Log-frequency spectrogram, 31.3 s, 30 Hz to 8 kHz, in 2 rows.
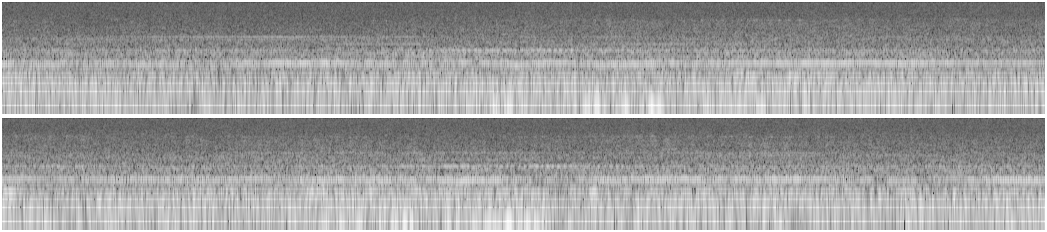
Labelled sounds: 25.5	25.8	humpback whale, 1.6 to 1.7 kHz

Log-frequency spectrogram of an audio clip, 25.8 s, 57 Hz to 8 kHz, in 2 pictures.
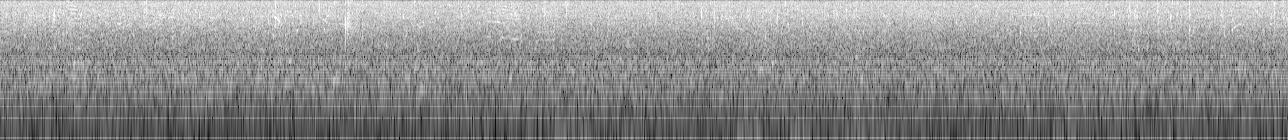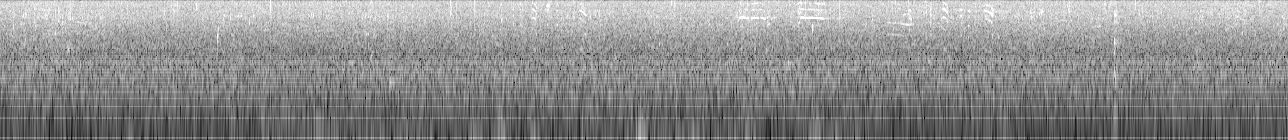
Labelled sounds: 5.3	5.6	Pacific white-sided dolphin, 1.8 to 2.0 kHz
20.3	21.2	Pacific white-sided dolphin, 4.0 to 7.2 kHz
21.7	22.0	Pacific white-sided dolphin, 3.2 to 3.6 kHz

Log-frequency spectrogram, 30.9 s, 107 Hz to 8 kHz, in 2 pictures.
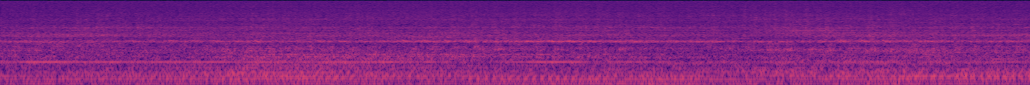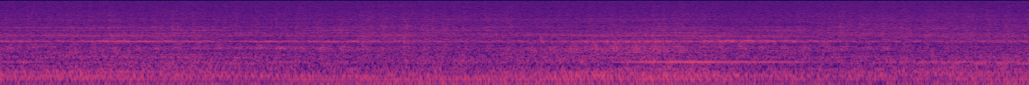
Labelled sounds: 26.2	26.5	vessel noise, 0.86 to 1.1 kHz

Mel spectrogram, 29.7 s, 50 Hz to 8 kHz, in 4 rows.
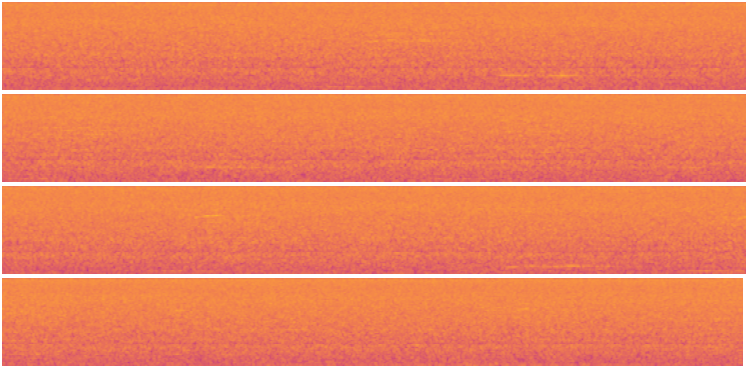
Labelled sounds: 16.8	17.1	humpback whale, 2.6 to 2.9 kHz

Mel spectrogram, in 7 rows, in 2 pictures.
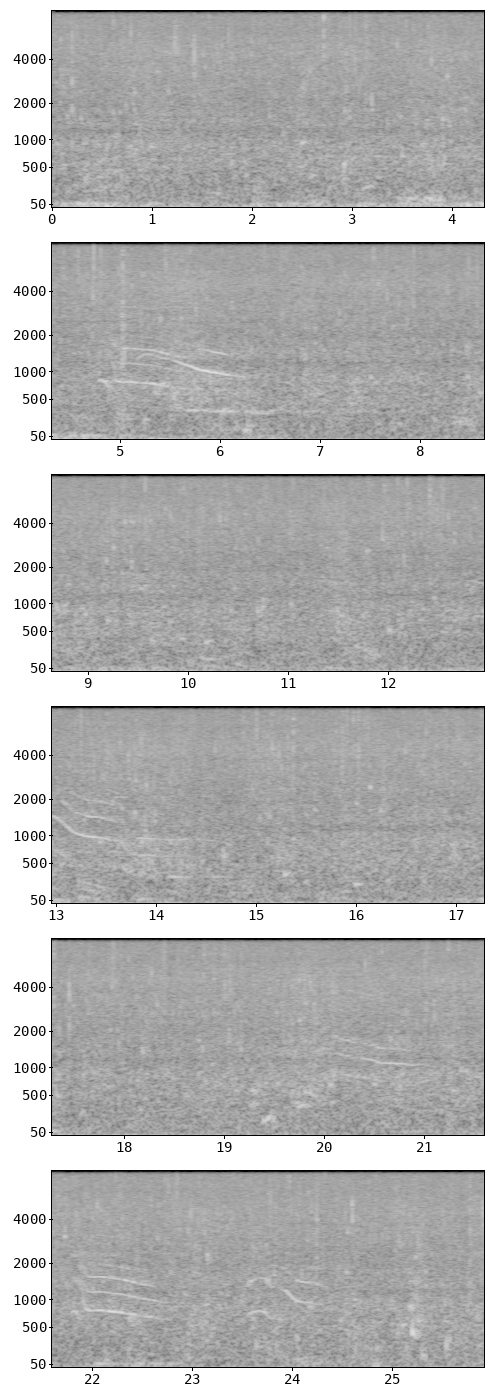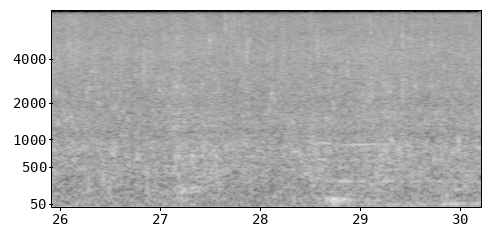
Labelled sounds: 5.0	6.3	killer whale, Bigg's (transient), 0.78 to 1.7 kHz
12.8	13.6	killer whale, Bigg's (transient), 0.84 to 2.0 kHz
20.1	21.0	killer whale, Bigg's (transient), 0.97 to 1.9 kHz
21.9	22.8	killer whale, Bigg's (transient), 0.78 to 1.6 kHz
23.5	24.2	killer whale, Bigg's (transient), 0.81 to 1.6 kHz

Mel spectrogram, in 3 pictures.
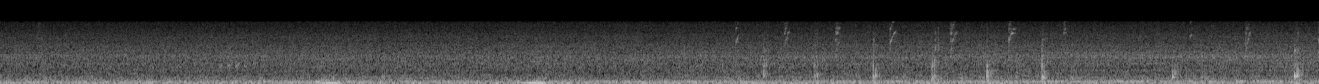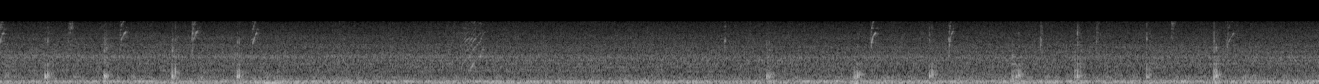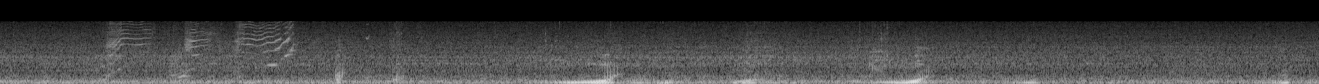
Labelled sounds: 27.6	27.9	humpback whale, 3.2 to 4.3 kHz
28.7	29.1	humpback whale, 3.0 to 3.6 kHz

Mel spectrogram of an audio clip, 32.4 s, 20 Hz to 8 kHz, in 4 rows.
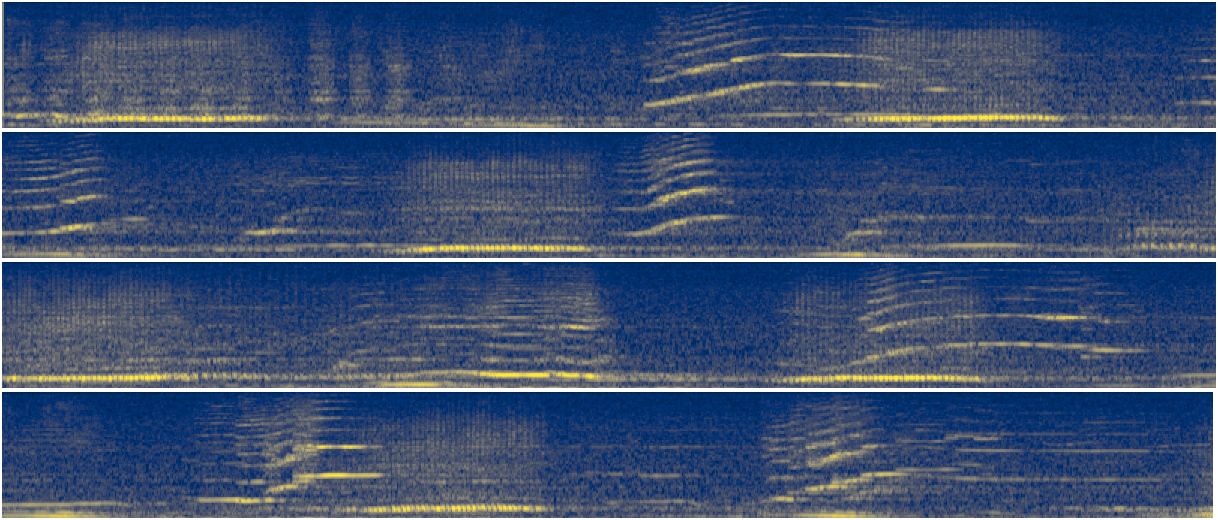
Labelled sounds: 1.0	1.4	humpback whale, 2.7 to 3.2 kHz
4.3	6.0	humpback whale, 0.80 to 6.7 kHz
7.8	9.1	humpback whale, 0.80 to 6.0 kHz
9.9	10.4	humpback whale, 0.86 to 2.7 kHz
12.2	13.0	humpback whale, 0.80 to 7.2 kHz
13.8	14.4	humpback whale, 0.86 to 5.2 kHz
18.6	20.3	humpback whale, 0.93 to 6.7 kHz
21.9	23.8	humpback whale, 0.80 to 6.5 kHz
24.4	24.7	humpback whale, 2.3 to 2.5 kHz
25.6	26.8	humpback whale, 0.80 to 7.4 kHz
28.5	32.3	humpback whale, 0.80 to 5.8 kHz

